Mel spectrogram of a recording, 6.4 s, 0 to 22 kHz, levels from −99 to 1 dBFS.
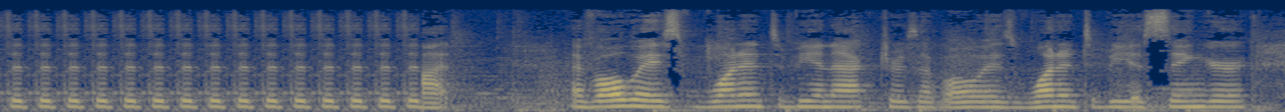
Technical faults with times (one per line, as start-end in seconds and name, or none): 0.00-2.11 broken-record loop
